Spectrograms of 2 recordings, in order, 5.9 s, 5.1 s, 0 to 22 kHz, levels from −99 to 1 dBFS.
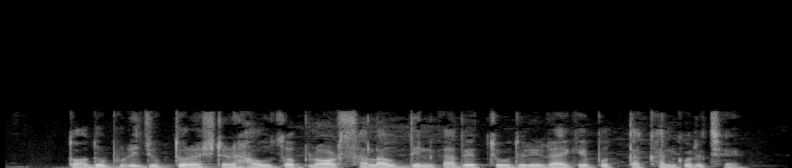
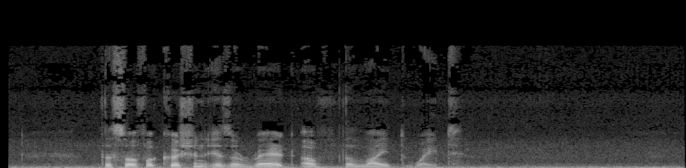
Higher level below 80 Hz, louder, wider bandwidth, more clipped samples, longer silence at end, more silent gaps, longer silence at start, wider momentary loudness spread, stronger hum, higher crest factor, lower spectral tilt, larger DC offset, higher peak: second, -64 dBFS vs -42 dBFS; first, -26 LUFS vs -30 LUFS; second, 7.8 kHz vs 16 kHz; neither; first, 0.35 s vs 0 s; neither; first, 0.5 s vs 0.05 s; second, 7 LU vs 18 LU; neither; about the same, 18 dB vs 18 dB; about the same, -7 dB/octave vs -6 dB/octave; neither; first, -8 dBFS vs -12 dBFS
